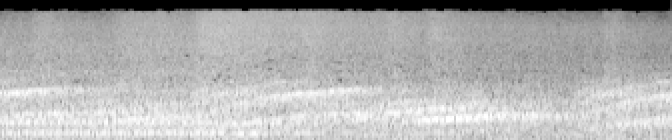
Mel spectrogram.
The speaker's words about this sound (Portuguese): Até que a sirene novamente toca, anunciando o fim do expediente.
